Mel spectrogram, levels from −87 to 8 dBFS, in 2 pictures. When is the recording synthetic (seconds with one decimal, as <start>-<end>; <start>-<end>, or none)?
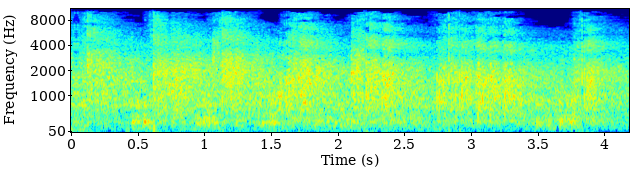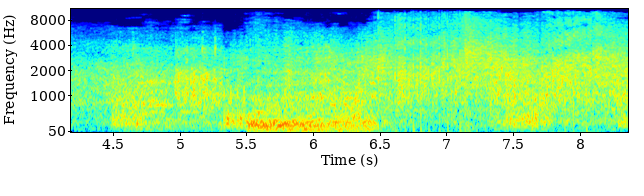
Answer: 3.4-8.4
